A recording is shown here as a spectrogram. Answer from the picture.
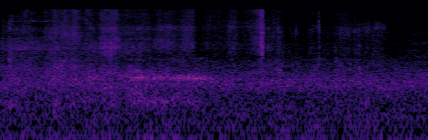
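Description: Faint rustling and crinkling of a paper towel being unfolded by hand, with a couple of light clicks, over a quiet outdoor background.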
